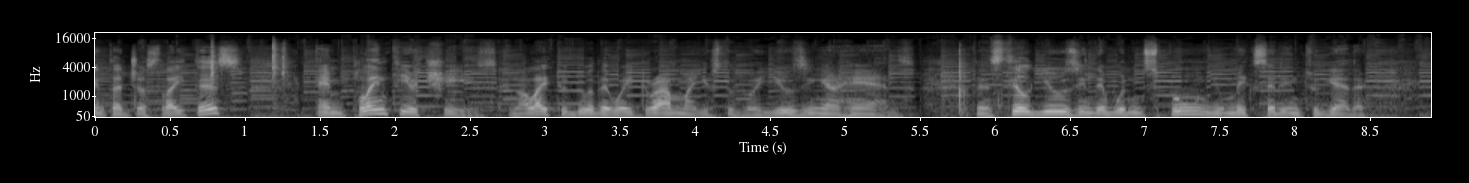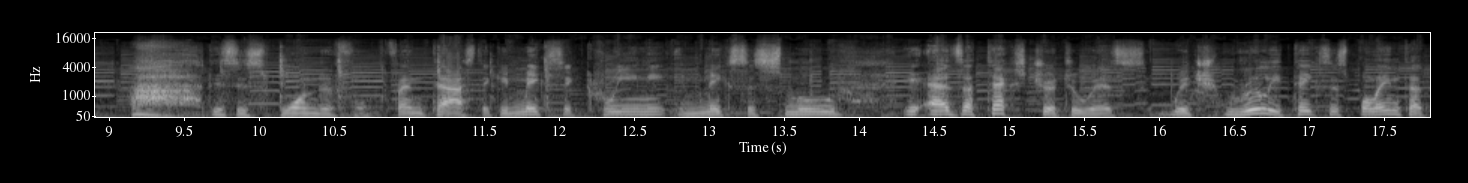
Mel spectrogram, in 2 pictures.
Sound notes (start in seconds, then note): 8.6 sighs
